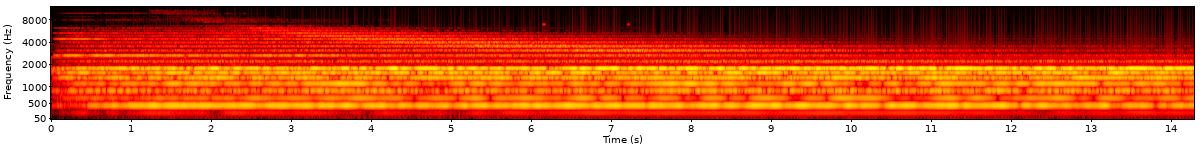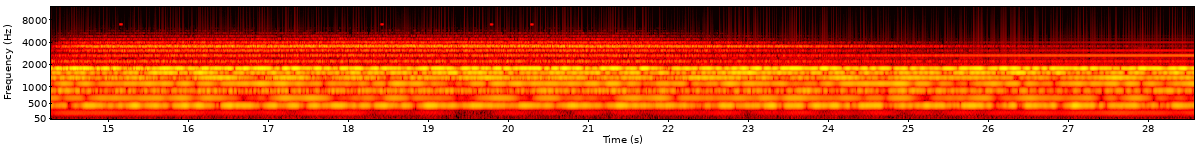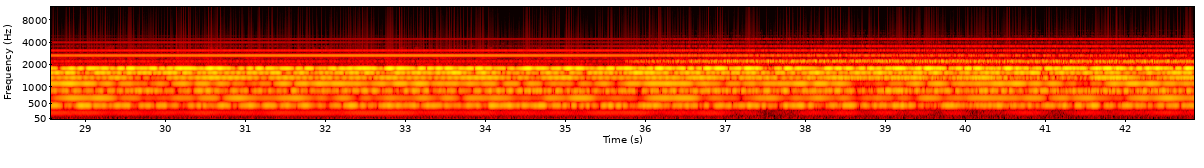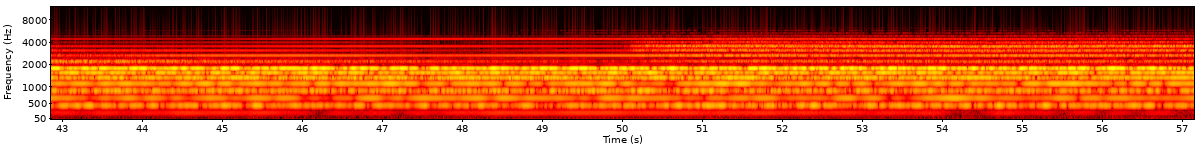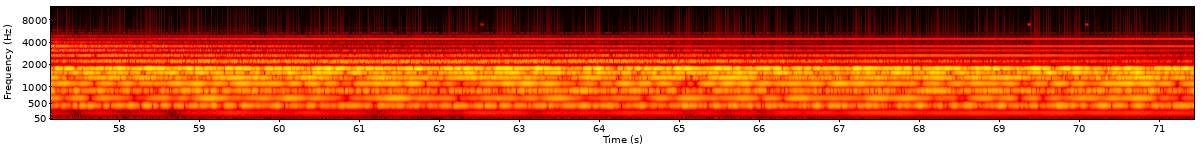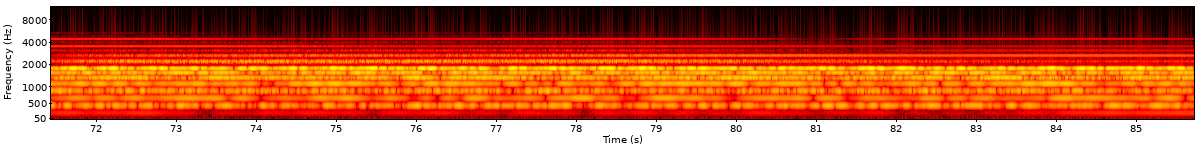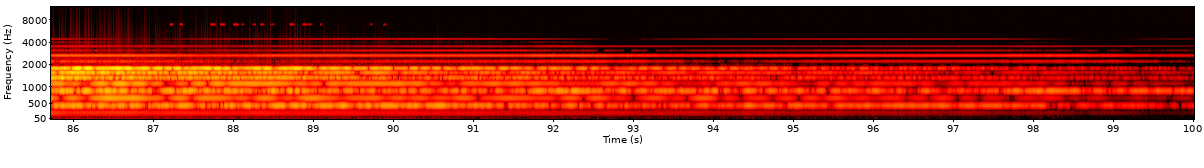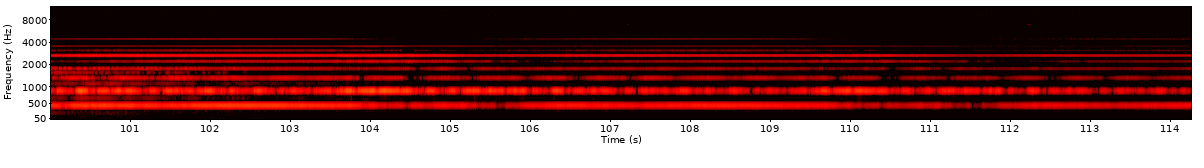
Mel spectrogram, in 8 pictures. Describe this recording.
LAYERS 016 - METALLIC DOOM OVERTUNES-82
LAYERS 016 - METALLIC DOOM OVERTUNES is an extensive multisample package containing 128 samples. The numbers are equivalent to chromatic key assignment covering a complete MIDI keyboard (128 keys). The sound of METALLIC DOOM OVERTUNES is one of a overtone drone. Each sample is more than one minute long and is very useful as a nice PAD sound with some sonic movement. All samples have a very long sustain phase so no looping is necessary in your favourite sampler. It was created layering various VST instruments: Ironhead-Bash, Sontarium, Vember Audio's Surge, Waldorf A1 plus some convolution (Voxengo's Pristine Space is my favourite).
drone, overtones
